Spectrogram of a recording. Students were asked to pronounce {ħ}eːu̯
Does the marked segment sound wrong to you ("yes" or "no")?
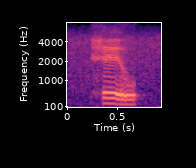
yes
